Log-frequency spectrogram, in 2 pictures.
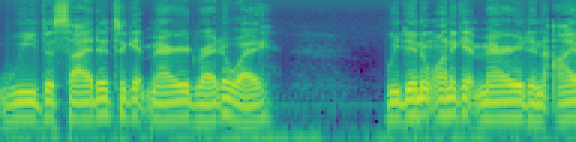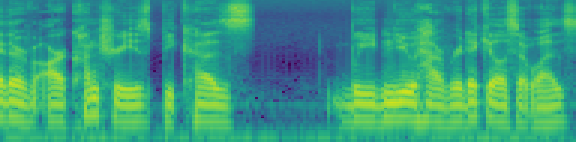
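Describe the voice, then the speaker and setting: On a very clean recording with a silent background, a man speaks at a fairly quick pace in a dark, mellow tone, his fairly low pitch held in a monotone, flat intonation and his loudness very even. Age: 40s. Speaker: naturopathic doctor and company founder. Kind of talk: casual interview.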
